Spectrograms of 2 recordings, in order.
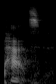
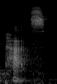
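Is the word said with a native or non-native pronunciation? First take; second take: native; native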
